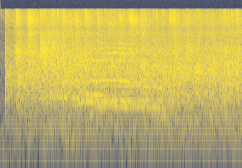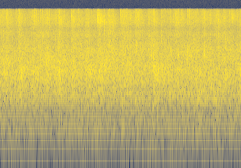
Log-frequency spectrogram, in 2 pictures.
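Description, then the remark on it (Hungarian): A crowd applauds steadily for nearly ten seconds at a forum of parliamentary candidates, a dense, sustained wash of clapping from a sizable audience, with a faint voice briefly audible near the start. “Elnézést, bocsánat, egy pillanatra azt szeretném megkínni a közönség soraiból, hogy lehet tapsal vélemény kifejezni, de a megszólás lehetőségét hagyjuk meg a képviselőjelölteknek, ezért jöttünk ide, hogy őket hallgassuk.”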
